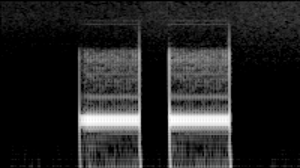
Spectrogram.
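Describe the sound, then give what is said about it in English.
Ringing tone of an outgoing phone call: two short, clear tone bursts in quick succession, forming a double ring, followed by silence. “Hang on one second. It's ringing.”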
